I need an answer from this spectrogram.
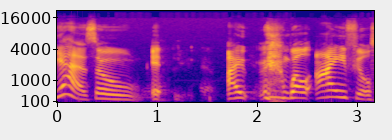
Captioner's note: gentle speaking; laughs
